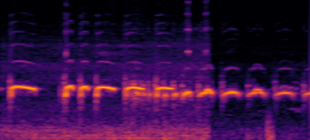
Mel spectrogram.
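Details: Female zebra dove calling the male with the nutut sound: drawn-out cooing notes that become shorter and quicker, in a stuttering series over a low hum that stops midway.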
